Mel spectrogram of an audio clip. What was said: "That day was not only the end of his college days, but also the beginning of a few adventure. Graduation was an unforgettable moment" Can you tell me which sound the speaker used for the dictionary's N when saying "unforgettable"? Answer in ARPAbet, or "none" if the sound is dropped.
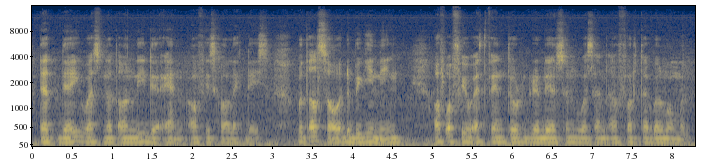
none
